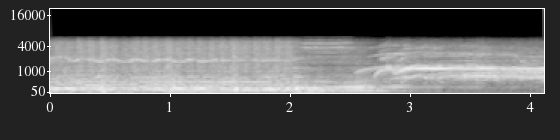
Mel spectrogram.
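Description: Live rock band (electric guitars and drum kit) playing the last bars of a song and stopping about two-thirds of the way in. The audience then cheers, with rising and falling whistles.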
